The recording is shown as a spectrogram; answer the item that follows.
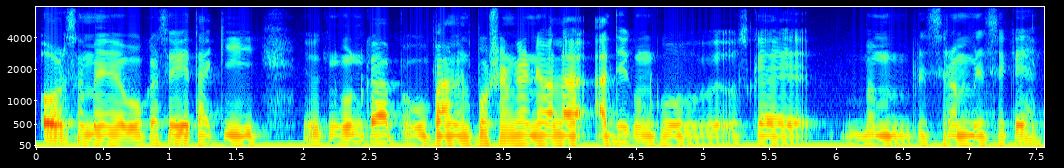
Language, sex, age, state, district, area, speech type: Hindi, male, 30-45, Uttar Pradesh, Lucknow, rural, spontaneous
